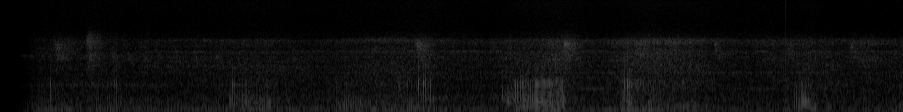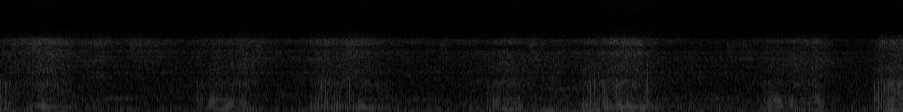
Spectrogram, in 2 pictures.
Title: Bayi Ngorok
